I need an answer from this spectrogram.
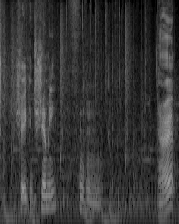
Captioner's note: chuckles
